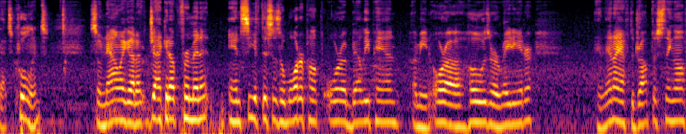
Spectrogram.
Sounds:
Speech

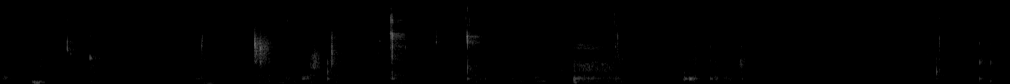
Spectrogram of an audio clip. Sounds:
people eating

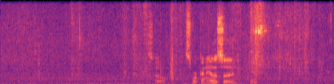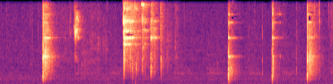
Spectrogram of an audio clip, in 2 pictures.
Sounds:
Hammer

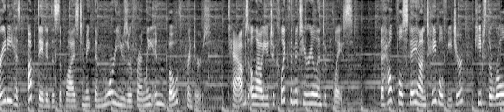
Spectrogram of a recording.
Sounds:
Speech, Music

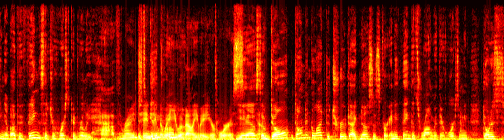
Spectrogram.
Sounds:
Speech

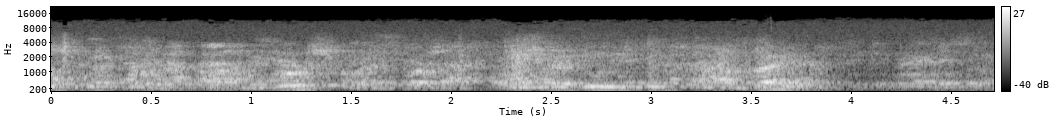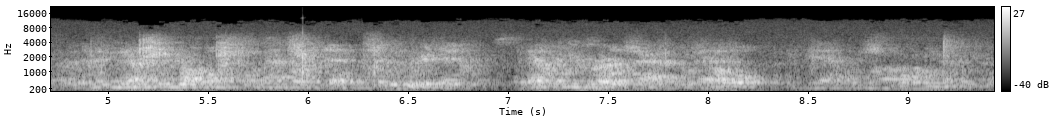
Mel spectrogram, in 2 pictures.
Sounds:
Wind noise (microphone), Speech

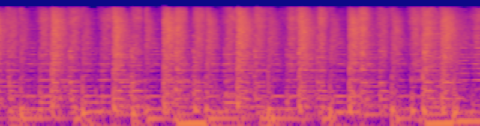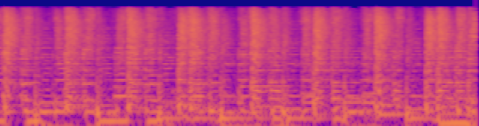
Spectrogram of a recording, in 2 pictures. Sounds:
Jingle (music), Music

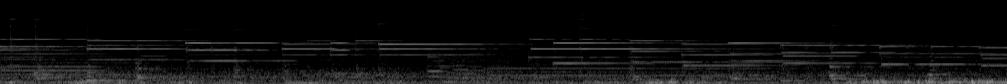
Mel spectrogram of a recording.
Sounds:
Marimba, Mallet percussion, Glockenspiel

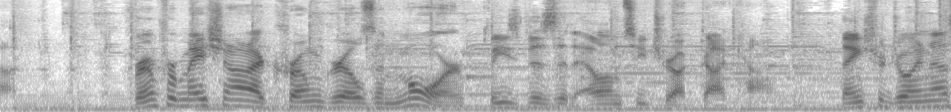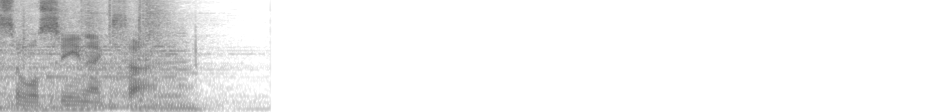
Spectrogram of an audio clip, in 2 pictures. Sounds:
Speech, Music

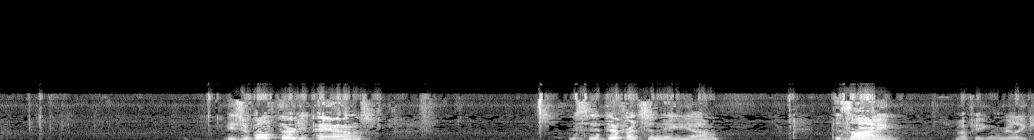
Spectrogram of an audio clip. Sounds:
Speech

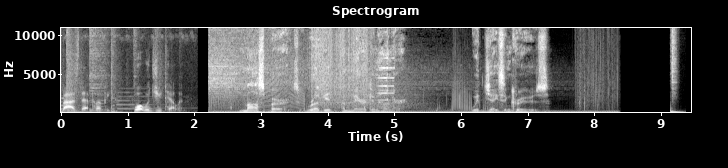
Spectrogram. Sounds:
Speech, Music

